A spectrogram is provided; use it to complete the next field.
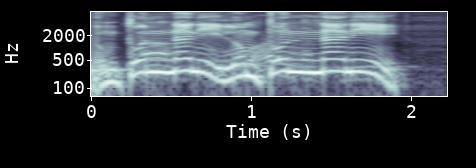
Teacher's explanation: تو ہم نے نون کو تشدید دیا، نون پہ غنہ بھی کرنا ہوتا ہے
